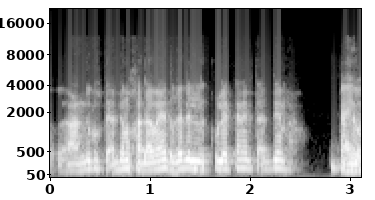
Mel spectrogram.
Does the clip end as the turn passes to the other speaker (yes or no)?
no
